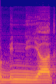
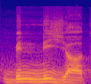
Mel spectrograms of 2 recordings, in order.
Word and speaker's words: بالنیات: نیتوں کے اوپر ہے۔ یہ لفظ بالنیات ہے، بہت سارے لوگ اس کو بالنیات کہتے ہیں۔ بالنیات یاد رکھیں غلط ہے، صحیح تلفظ اس کا یہ ہے انما الاعمال بالنیات۔ تو آپ صلی اللہ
